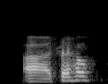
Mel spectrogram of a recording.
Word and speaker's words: Trejo: Trejo, T-R-E-J-O. – T-R-E-J-O. Got it. And Hector, you spell that H-E-C-T-O-R, right? – Yep.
